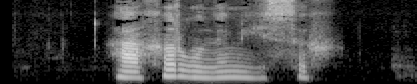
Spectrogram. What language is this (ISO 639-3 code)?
ady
